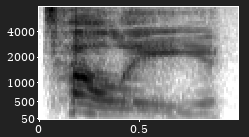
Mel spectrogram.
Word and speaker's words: Tully: Colloquially known as the Tuli monster. This extinct animal, you can't even say Tully.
